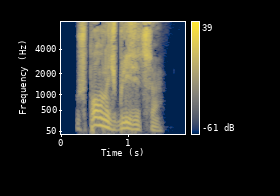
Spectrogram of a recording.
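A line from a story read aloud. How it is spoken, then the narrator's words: Mutter. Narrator (Russian): пробормотала она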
